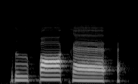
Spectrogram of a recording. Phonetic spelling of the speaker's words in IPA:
ɾ ɯ ɓ ɑ k æ ʔ

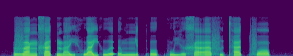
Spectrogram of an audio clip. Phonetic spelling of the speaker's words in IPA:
v a˧ ŋ x a˦˥ t̚ m a̤˨˩ j h w a˧ j ʔ u˧˩ ə̯ ʔ ə̤˨˩ m ɲ ə˨˩ t̚ ʔ o˦˥ k̚ h w i̤˨˩ ə̯ x a̰ː˧˥ f ɨ̰˧˨ t̪ʰ a˦˥ t̚ f ɔ˦˥ p̚

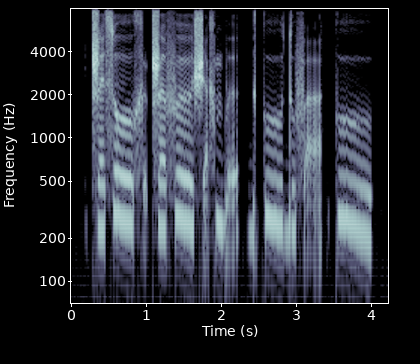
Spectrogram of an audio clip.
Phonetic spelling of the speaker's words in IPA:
ʈ͡ʂ ɛ s oː x ə̰ ʈ͡ʂ ɜ f ɵː ʃ a̰ x m b ə̰ | ɡ ə̰ k uː d u f a̰ | k uː

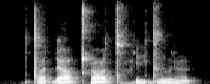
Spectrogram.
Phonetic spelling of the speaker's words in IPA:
tˤ ə ɗ a qʰ y tˤ æ̤ ɾ i d ɤ ɾ ə̃

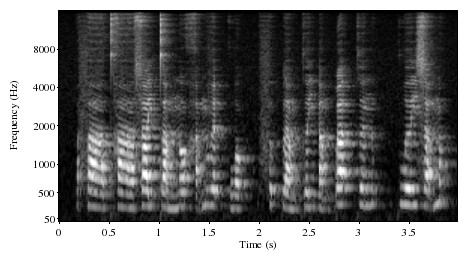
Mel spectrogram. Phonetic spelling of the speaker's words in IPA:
f a̤ː˨˩ t̪ʰ a̤ː˨˩ s a˧ j t̪ a˧˩ m n ɔ˨˦ h a̰˧˥ m v ɛ˦˥ p̚ h w ɔ˨˩ k̚ | f ə˦˥ p̚ l a˧˩ m k ə˨˦ j ʔ a̰˧˨ m ɓ a˦˥ t̚ k ə˧ n | k w əː˧ j z a̰˧˥ m

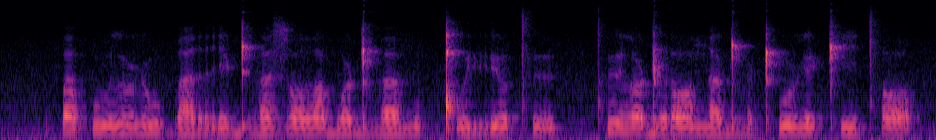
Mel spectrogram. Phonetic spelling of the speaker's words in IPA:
p ɐ p u l u ɳ u b a r i ɖʱ ɐ z o lˠ ɨ b ɔ ɖʱ ɐ v u ǃʼ u rʲ o t̪ʰ ɨ | t̪ʰ ɨ l ɔ ɖ o ɾ ɔ n a ɖʱ ɐ ʈʰ u ɳ i ʈʰ i t̪ʰ ɔ

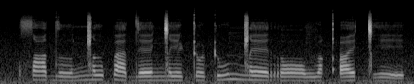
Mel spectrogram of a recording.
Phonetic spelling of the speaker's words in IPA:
sˤ a d ɤ ŋ͡ǁ ɤ p a d ɛ ŋ͡ǀ e ʈ o ʈ u ŋ͡ǁ ɛ r ɔ v ɯ qʼ ɛ ɡ͡ǀ e

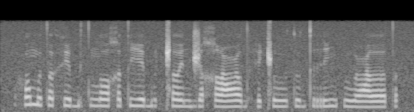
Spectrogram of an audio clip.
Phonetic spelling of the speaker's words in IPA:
h ɔ m ʊ t ʌ x ɪ b ɪ t ŋ ɔ χ ɪ t i e̯ b ʊ ǁ ʌ e̯ n d͡ʒ ɪ χ ɑ ʕ ɔ d h ɪ ǁ uː t u d t r i ŋ k uː ʕ ʌː t

